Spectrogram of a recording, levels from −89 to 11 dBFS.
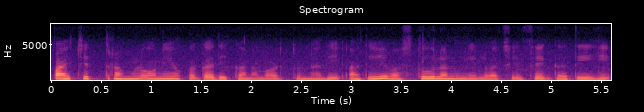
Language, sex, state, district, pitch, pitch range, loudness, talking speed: Telugu, female, Telangana, Adilabad, 225 Hz, 215-240 Hz, -21 LUFS, 105 wpm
